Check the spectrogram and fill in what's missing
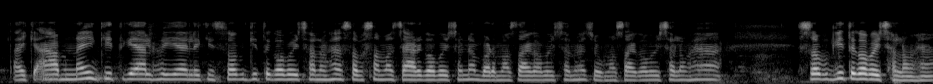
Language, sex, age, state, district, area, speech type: Maithili, female, 60+, Bihar, Muzaffarpur, urban, spontaneous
